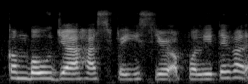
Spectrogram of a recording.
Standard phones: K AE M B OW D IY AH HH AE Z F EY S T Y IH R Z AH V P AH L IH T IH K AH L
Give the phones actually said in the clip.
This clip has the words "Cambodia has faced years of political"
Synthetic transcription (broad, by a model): K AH M B OW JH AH HH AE S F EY S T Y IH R AH P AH L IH T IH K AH L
